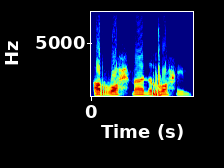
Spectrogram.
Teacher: getarannya itu ya tidak terlalu nampak sebagaimana huruf r pada Indonesia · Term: taqrir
